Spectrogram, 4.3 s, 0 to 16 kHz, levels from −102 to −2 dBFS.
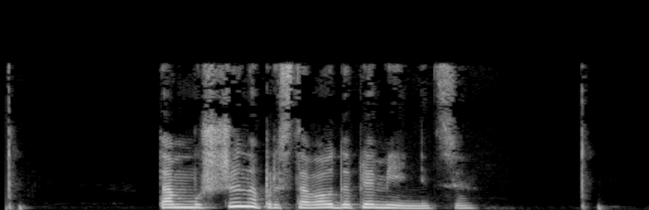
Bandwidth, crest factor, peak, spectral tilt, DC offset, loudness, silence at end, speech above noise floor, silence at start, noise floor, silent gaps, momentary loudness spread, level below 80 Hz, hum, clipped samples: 11.5 kHz; 20 dB; -8 dBFS; -4 dB/octave; under 0.1%; -25 LUFS; 1.15 s; over 66 dB; 0.05 s; under -90 dBFS; none; 24 LU; -72 dBFS; none; under 0.1%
